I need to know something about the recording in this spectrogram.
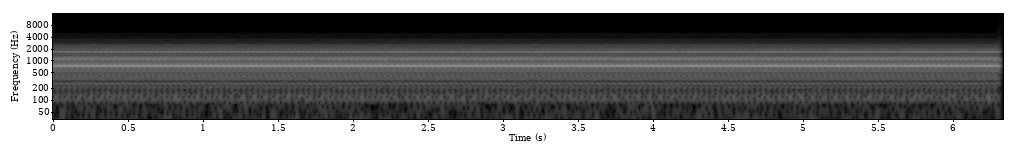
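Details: Loud, steady buzzing drone with fast, even pulsing: MRI scanner noise recorded while imaging during a brain scan.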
